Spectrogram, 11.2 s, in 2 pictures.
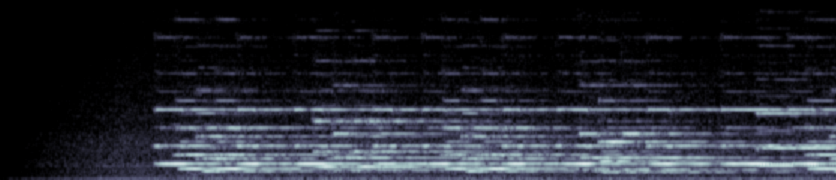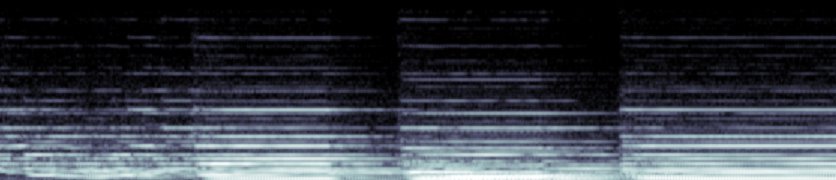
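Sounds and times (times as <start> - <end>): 
pipe organ: 1.0 - 11.1.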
